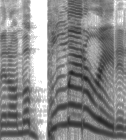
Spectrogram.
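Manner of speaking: ordinary talk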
